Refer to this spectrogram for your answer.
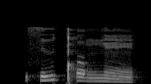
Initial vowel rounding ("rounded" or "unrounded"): unrounded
